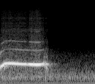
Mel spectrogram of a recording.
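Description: A little owl gives a single drawn-out, clear whistle, steady and mid-pitched, about half a second long, followed by quiet.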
